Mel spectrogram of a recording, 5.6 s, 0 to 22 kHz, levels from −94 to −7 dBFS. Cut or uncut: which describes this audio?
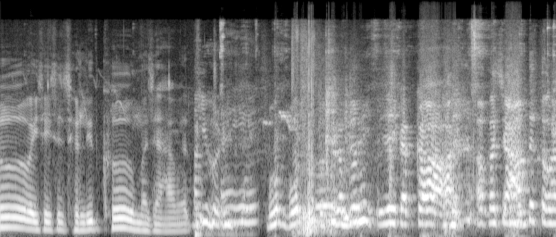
cut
